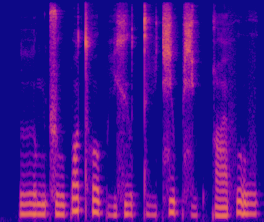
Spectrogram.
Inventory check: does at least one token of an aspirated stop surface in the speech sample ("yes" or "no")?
yes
